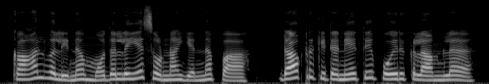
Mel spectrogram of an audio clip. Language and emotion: Tamil, sad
